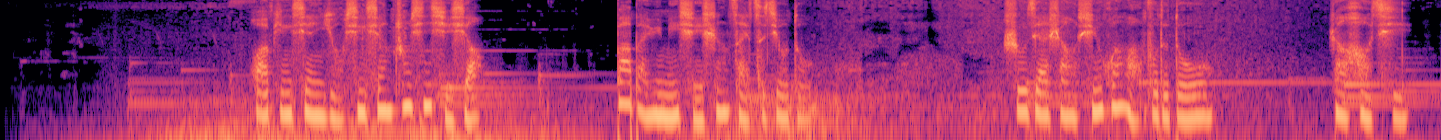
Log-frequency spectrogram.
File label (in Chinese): 女 宣传片 公益乡村; 公益乡村华坪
